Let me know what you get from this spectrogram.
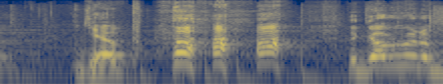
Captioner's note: laughing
